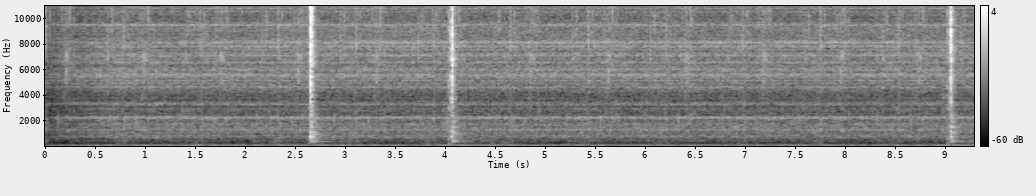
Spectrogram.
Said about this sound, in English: Sorry about the radiator being so loud. I'm a fan of white noise.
